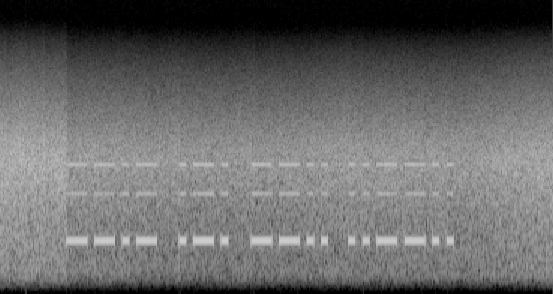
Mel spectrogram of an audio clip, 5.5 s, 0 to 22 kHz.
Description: Morse code, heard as a keyed tone, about 17 wpm, 730 Hz, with radio static. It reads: QRZ?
